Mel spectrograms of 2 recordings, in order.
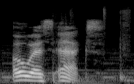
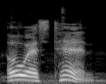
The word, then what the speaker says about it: OS X: pronunciation it's actually said os10 because of the fact that it is the 10th operating system developed by The Firm X is just a Roman numeral that means 10 which could be part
